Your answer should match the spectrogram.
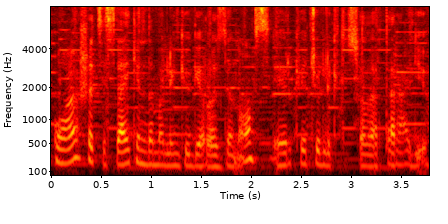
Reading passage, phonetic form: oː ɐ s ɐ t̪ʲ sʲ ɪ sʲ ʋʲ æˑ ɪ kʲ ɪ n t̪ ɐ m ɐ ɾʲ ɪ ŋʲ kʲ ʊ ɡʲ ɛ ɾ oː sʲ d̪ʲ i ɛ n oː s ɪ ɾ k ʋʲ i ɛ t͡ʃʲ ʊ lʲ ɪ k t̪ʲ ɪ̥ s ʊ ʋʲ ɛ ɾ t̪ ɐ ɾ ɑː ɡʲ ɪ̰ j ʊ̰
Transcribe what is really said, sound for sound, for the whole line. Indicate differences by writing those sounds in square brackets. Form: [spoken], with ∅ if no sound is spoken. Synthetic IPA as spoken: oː ɐ [ʃ] ɐ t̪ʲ sʲ ɪ sʲ ʋʲ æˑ ɪ kʲ ɪ n [d̪] ɐ m ɐ [lʲ] ɪ ŋʲ kʲ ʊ ɡʲ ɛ ɾ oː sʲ d̪ʲ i ɛ n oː s ɪ ɾ k ʋʲ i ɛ t͡ʃʲ ʊ lʲ ɪ k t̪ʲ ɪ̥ s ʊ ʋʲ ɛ ɾ t̪ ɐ ɾ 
